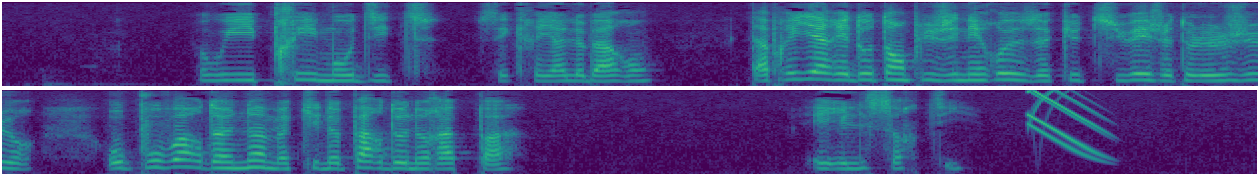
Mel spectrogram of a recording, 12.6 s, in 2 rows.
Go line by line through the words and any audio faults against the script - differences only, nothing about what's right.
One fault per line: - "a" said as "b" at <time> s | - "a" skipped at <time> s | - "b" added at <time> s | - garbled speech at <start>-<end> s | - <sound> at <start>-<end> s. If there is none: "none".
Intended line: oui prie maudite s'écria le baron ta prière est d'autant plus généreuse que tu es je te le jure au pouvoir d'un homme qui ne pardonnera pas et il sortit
- chirp at 11.4-11.9 s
